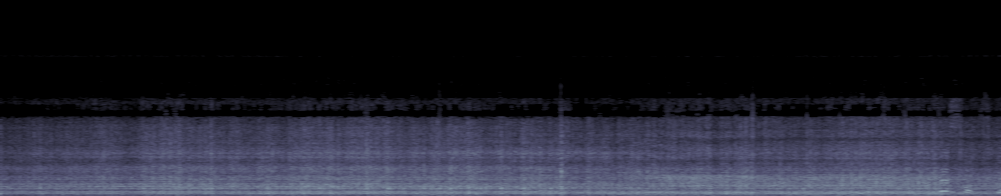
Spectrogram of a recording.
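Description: Countertop blender running steadily on its blend setting, its motor whirring as it purees frozen strawberries, cottage cheese and milk into a thick shake.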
